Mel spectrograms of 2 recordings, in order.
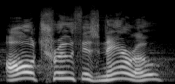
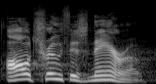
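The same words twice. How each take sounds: First: ALL drawn out slowly with a rise; all truth is narrow, slow and pointed; stress on all. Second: All slowly stressed with a falling tune; slow, falling All truth is narrow. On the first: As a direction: lean on all and take it slow. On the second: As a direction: press All and let it fall. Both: Shown as a demonstration.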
